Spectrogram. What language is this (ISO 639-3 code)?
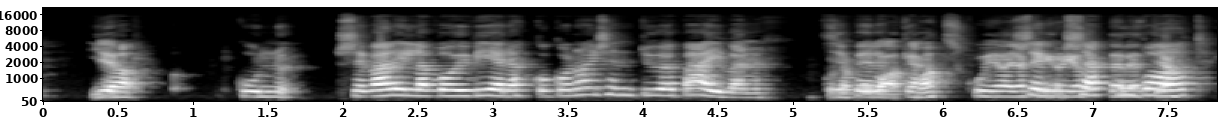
fin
